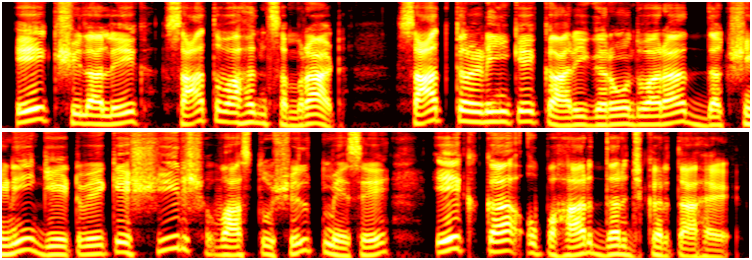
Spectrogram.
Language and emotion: Hindi, neutral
